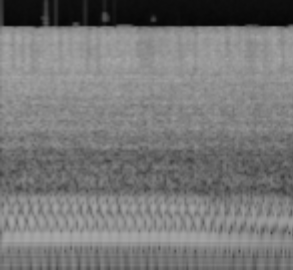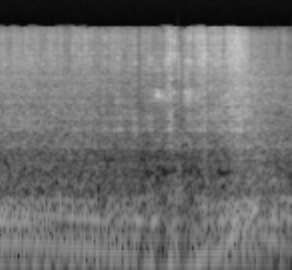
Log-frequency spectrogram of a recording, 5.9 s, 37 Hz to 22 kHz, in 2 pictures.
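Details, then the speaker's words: 1978 Cutlass 403 V8, restarted after sitting about 1.5 months: lumpy, uneven idle with a recurring skip, still missing on a cylinder. Earlier knock gone, distributor clicking audible; misfire. "yes still missing still missing but it's not knocking no knocking distributor clicking"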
